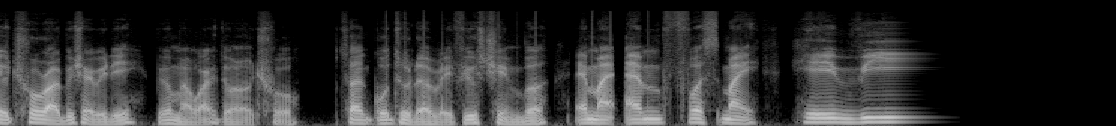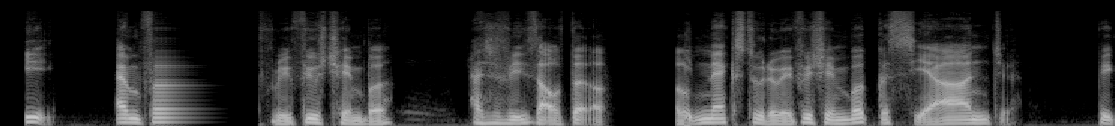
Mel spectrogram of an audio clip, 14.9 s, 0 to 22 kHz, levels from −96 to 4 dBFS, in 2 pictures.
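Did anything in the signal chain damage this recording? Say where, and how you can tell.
Yes. Periodic USB or driver dropouts run from 2.58 to 4.70 s, starting just after "I go". The speech picks up regular ticks every 0.124 s, about twenty in all. Each one is a tiny skip, roughly half a millisecond of audio jumped over, so the waveform steps abruptly and clicks. The even spacing points to the driver or USB buffer stage: something on the host is stalling the audio path on a fixed schedule.

A call audio freeze sits between 5.92 and 7.63 s, likely caused by packets held up on the network so the receiver's jitter buffer ran dry. The last sound is stretched into a fading buzz, then about 1.34 s of silence, 1.7 s of inserted time in all. When speech resumes it carries on exactly where it stopped, with nothing missing, so everything after is pushed about 1.7 s later.

Long network dropouts occur at 8.49 to 9.18 s and at 11.45 to 12.02 s, the second just after "has resulted a". 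These are likely network losses. Each time the last sound decays into a short buzz, then silence of about 0.33 s and 0.44 s. When audio returns it has jumped ahead: about 0.87 s of speech is gone in the first, about 2.0 s in the second.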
